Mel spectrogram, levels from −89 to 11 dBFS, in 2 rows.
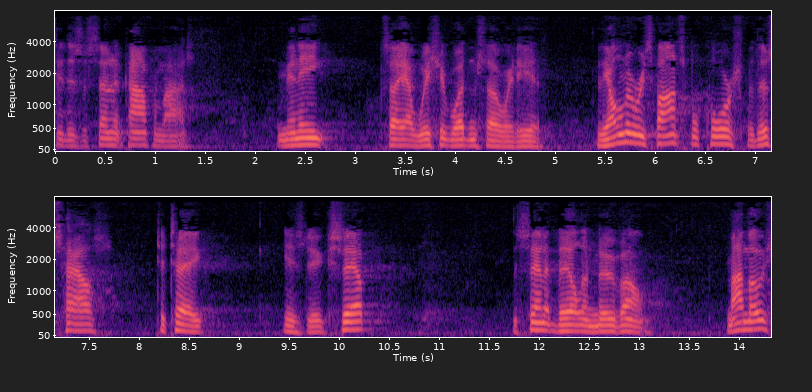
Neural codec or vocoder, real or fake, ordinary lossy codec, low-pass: codec, 16 kHz in and 24 kHz out, 2.2 kbps, FireRedTTS-2 codec; fake; MP3, 32 kbps; 7.2 kHz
